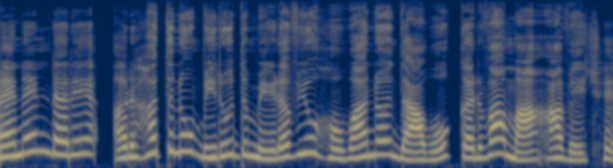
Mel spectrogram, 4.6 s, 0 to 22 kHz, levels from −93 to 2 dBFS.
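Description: A speech clip in which pre-emphasis was left on from 1.10 s to 4.40 s: the treble lift applied for transmission was never undone by the matching de-emphasis, and the tilt fits a 50 µs FM curve. Highs sit about 11 dB above 1 kHz at 10 kHz, so the sound turns thin, bright and sibilant.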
